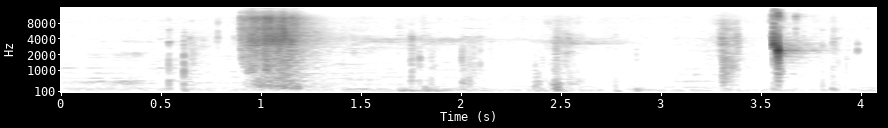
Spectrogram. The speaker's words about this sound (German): Yo, ich hoffe, das Schmatzen stört euch nicht.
